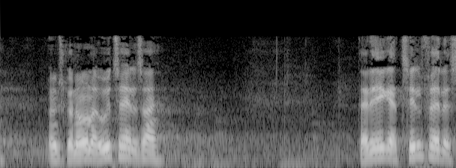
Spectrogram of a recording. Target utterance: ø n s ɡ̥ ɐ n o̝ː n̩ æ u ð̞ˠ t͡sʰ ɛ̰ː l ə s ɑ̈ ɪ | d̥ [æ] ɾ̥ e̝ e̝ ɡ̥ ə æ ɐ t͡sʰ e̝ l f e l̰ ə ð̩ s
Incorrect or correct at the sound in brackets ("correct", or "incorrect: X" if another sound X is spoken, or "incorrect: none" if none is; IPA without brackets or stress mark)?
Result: correct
